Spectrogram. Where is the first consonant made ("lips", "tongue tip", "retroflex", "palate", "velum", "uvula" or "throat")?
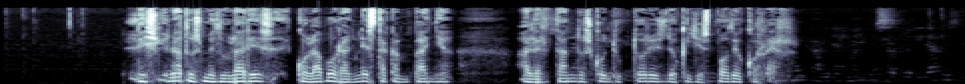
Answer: tongue tip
